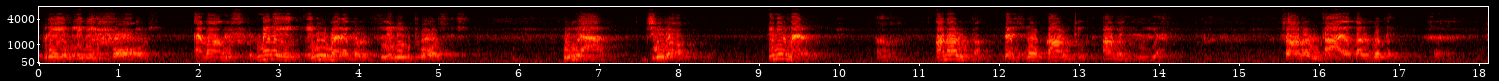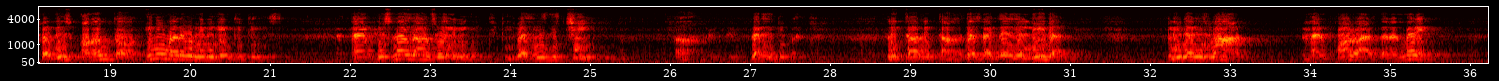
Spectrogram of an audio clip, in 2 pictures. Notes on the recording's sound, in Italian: in diretta dal Tempio di Villa Vrindavana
